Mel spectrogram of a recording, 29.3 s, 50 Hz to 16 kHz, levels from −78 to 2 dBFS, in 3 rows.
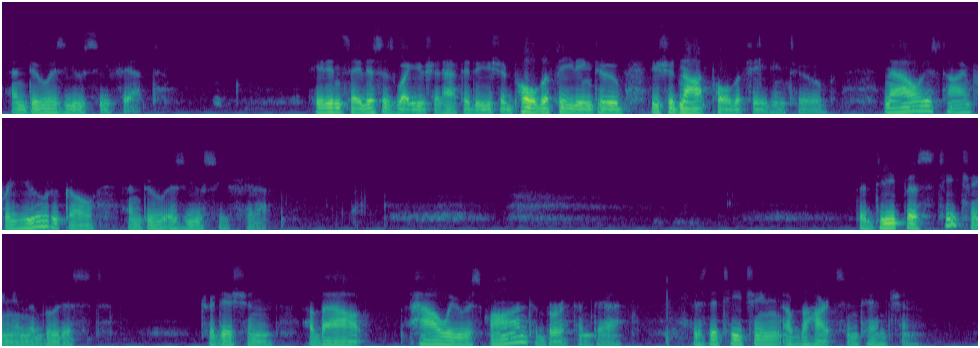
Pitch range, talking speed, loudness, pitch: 80-100 Hz, 135 wpm, -26 LUFS, 90 Hz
